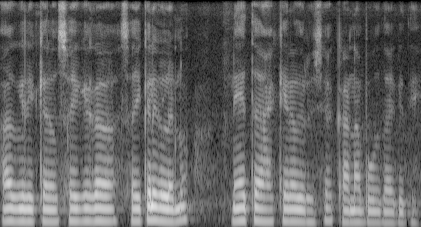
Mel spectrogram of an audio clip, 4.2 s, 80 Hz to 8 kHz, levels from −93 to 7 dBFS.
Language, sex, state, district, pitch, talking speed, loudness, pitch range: Kannada, male, Karnataka, Koppal, 160 Hz, 115 wpm, -16 LUFS, 150-165 Hz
